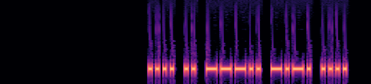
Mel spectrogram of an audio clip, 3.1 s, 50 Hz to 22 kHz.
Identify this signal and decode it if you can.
Morse code, heard as a keyed tone, about 40 wpm, 700 Hz. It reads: HI8CH
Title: DXCC-100 Call Signs - 5 Characters - Repeated 3x - 40wpm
